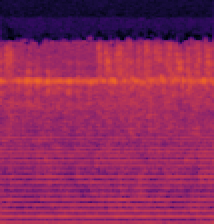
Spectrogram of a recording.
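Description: Steady electrical mains hum, a low-level buzz with many evenly spaced overtones that does not change.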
